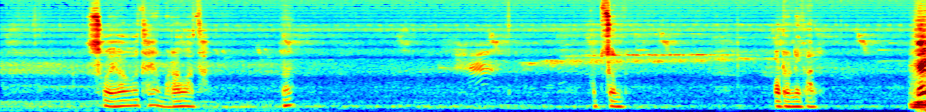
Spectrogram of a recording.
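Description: A man speaks quietly into a phone in short bursts.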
